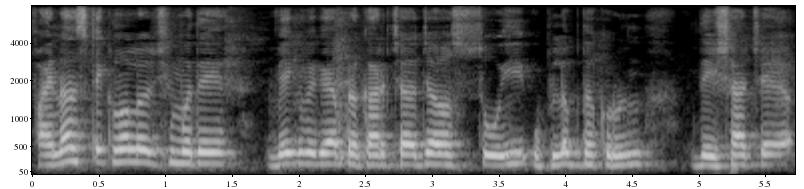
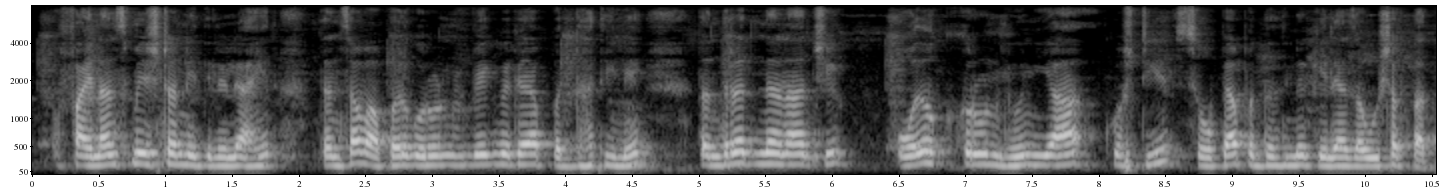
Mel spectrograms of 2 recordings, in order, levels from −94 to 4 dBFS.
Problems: background sounds at intervals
